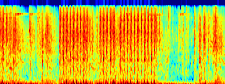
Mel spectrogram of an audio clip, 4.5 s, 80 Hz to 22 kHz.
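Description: Mounted machine gun in Rainbow Six: Vegas 2 pounding out rapid sustained bursts of automatic fire, loud and close, with brief gaps between volleys.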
